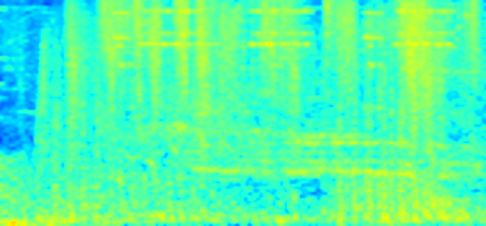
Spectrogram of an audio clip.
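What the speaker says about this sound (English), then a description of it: "Get on the machine gun!" Automatic gunfire in a Death Stranding battle, a steady dense rattle of shots and crashes running loud and continuous throughout, with no pauses.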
